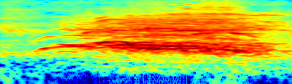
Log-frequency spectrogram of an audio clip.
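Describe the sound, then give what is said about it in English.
An audience cheers together, answering a call to cheer if they are in a relationship, in a brief burst of voices that swells quickly, holds for about a second and a half, then fades. “Um, oh, I'll be honest with you, I'm just glad to be out of home at the moment because um, just give me a cheer if you're in a relationship.”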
